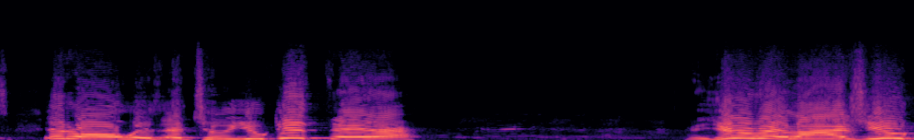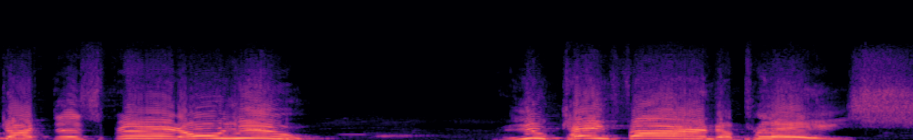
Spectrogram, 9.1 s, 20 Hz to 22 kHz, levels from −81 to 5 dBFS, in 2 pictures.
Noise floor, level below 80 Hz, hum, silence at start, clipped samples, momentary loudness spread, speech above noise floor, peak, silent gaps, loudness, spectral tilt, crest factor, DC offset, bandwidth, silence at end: -60 dBFS; -58 dBFS; none; 0.2 s; under 0.1%; 7 LU; 40 dB; -12 dBFS; none; -20 LUFS; -3.5 dB/octave; 10 dB; under 0.1%; 14 kHz; 0 s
